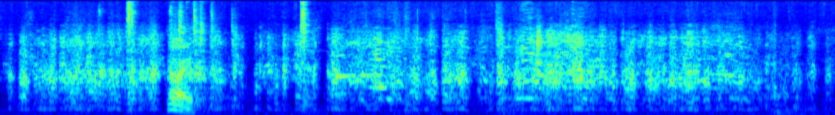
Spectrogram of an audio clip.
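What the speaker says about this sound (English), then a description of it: "look at this, barn is full of ducks" A barn packed with ducks, including Muscovies, gives a dense chorus of honks and quacks throughout, close and busy, with a person speaking briefly among them.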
